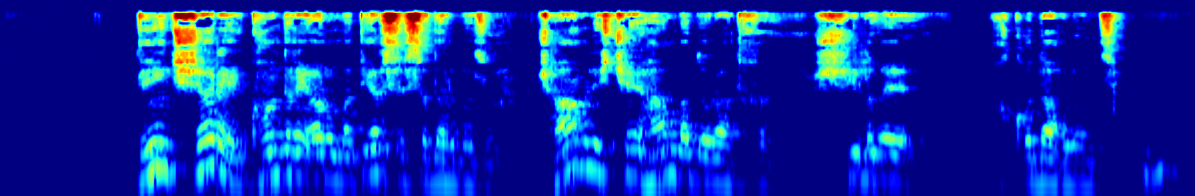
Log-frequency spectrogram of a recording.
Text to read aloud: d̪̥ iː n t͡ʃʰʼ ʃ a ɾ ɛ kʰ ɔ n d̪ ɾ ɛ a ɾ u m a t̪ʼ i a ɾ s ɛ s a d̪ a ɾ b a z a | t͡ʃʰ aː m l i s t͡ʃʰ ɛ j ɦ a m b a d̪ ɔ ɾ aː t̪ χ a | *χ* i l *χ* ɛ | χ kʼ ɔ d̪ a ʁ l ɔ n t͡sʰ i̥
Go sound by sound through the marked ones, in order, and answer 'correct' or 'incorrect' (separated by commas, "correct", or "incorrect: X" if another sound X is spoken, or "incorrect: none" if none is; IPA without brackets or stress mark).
incorrect: ʃ, incorrect: ʁ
